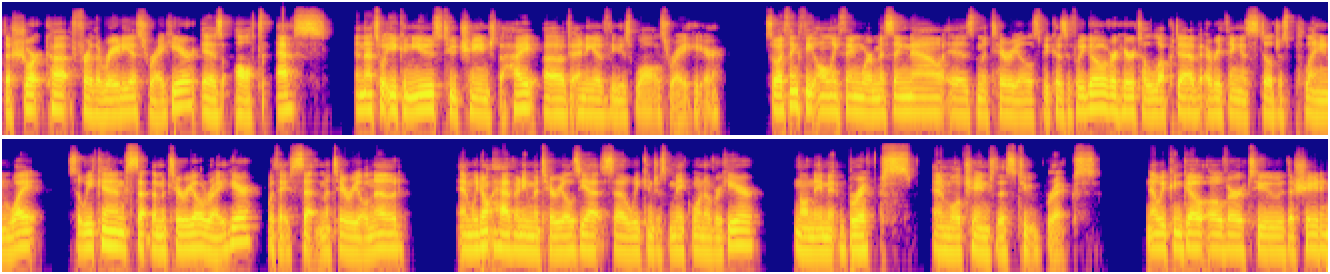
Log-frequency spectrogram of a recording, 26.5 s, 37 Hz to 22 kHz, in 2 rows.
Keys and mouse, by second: 2.8 alt+s, 3.5 ctrl+z, 3.5-4.6 drag, 5.0-6.2 drag, 5.8 alt+s, 6.4-7.4 drag, 7.5-8.7 drag, 10.8-12.1 middle drag, 12.1-14.1 drag, 14.2 shift+click, 14.4 shift+a, 16.3 s, 20.5-26.5 drag, 24.6 ctrl+s.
